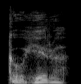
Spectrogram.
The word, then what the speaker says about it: Gojira: A couple weeks ago, I kept pronouncing it. – Gojira. – Which I think is how it really is pronounced. – I think it sounds much better. – Gojira. – Yeah. I think it's Gojira.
